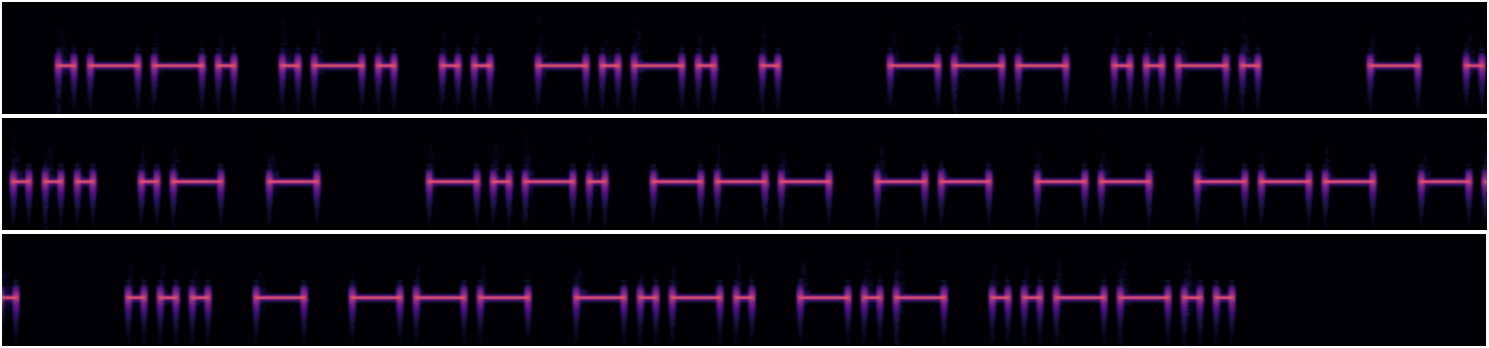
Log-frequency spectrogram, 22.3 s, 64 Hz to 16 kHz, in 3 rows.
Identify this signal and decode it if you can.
Morse code, heard as a keyed tone, about 15 wpm, 700 Hz. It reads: PRICE OF THAT COMMON STOCK?
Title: Sentences from Top 1000 Words - Review Part 5 - 15wpm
